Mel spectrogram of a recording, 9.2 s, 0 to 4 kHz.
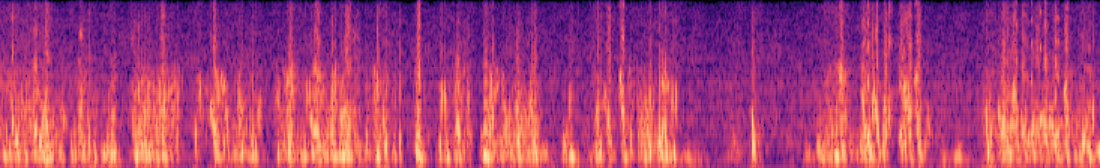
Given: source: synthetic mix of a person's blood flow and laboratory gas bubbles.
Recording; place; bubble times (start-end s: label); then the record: Doppler ultrasound of blood flow; precordium
0.00-1.01 s: bubbles
1.07-1.53 s: bubbles
1.59-2.21 s: bubbles
2.28-3.37 s: bubbles
3.43-3.58 s: bubbles
3.62-3.95 s: bubbles
3.98-4.52 s: bubbles
4.67-4.82 s: bubbles
4.93-5.67 s: bubbles
6.23-6.36 s: bubbles
6.79-7.78 s: bubbles
8.17-9.18 s: bubbles
From the record:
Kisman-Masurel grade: 444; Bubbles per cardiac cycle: continuous sound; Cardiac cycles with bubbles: 100%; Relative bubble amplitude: maximal (0.775 to 0.999); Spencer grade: 4 (maximum detectable bubble signal sounding continuously throughout systole and diastole of every cardiac period, and overriding the amplitude of the normal cardiac signals); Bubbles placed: anywhere in the cardiac cycle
